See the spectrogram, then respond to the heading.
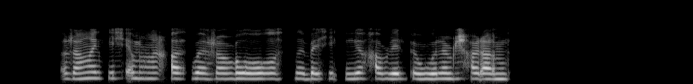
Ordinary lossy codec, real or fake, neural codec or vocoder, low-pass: none; fake; autoencoder, 44.1 kHz, a latent of 192 numbers a frame, MeloTTS; 5.4 kHz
